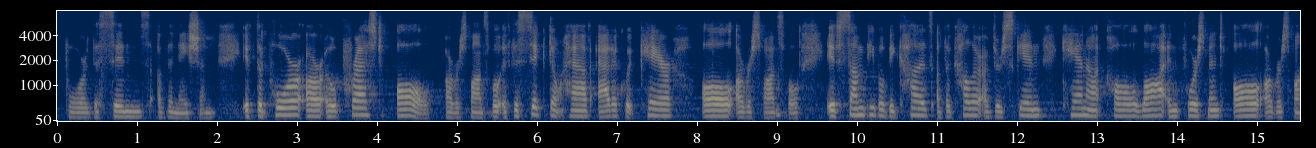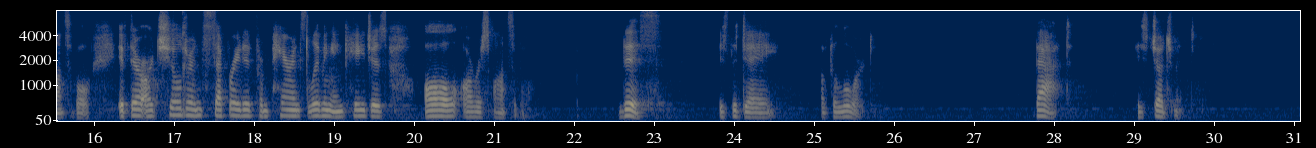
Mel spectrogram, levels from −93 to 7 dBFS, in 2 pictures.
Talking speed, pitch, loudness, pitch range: 125 wpm, 155 Hz, -40 LUFS, 140-170 Hz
